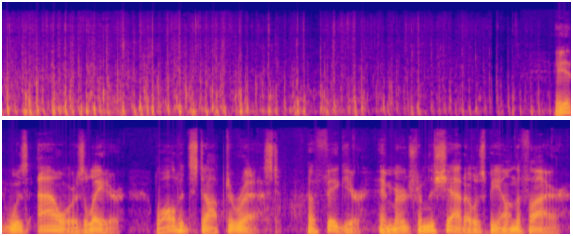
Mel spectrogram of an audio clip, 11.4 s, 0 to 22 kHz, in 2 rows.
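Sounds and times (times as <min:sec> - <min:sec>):
horse hooves galloping on hard ground: 0:00.0 - 0:11.3
speech: 0:05.5 - 0:11.3.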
